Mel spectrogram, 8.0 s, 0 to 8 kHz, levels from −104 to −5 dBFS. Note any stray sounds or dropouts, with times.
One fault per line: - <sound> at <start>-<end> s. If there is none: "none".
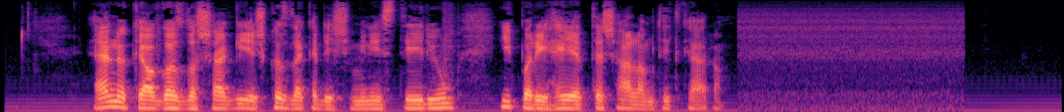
none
